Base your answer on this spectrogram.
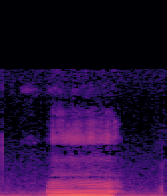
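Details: A single drawn-out snore from the sleeping cat Tina, a steady buzzy rasp lasting just over half a second, rich in stacked harmonics, in a quiet room.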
